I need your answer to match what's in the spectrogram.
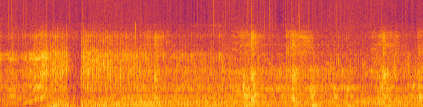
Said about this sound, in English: Start that engine.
